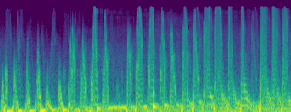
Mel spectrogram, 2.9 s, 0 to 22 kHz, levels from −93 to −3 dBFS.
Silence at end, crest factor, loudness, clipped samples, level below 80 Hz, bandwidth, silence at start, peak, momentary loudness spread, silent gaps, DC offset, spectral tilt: 0 s; 12 dB; -16 LUFS; under 0.1%; -16 dBFS; 16.5 kHz; 0 s; 0 dBFS; 3 LU; none; under 0.1%; -7.5 dB/octave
